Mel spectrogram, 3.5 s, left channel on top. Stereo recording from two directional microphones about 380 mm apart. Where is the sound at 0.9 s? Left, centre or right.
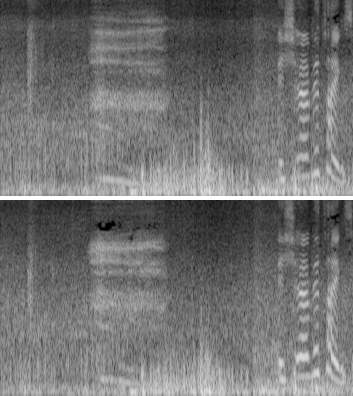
Centre.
